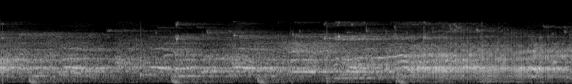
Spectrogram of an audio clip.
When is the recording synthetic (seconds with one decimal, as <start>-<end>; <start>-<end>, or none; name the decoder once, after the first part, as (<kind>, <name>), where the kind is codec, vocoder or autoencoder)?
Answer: 4.1-5.7 (vocoder, HiFi-GAN)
